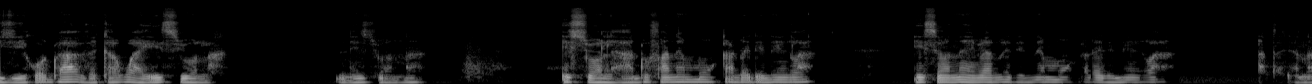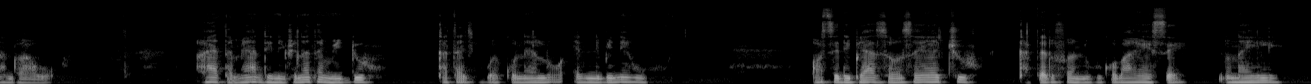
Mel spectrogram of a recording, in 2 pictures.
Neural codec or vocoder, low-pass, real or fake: none; 14.4 kHz; real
